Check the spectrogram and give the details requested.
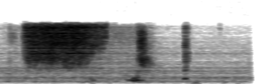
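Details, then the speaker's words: Podcaster's own ventilator audible in the background while they speak; mechanical ventilator noise. "That noise you're hearing is my ventilator, and thank you for tuning in to Page Turners They Were Not, my Star Wars podcast."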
